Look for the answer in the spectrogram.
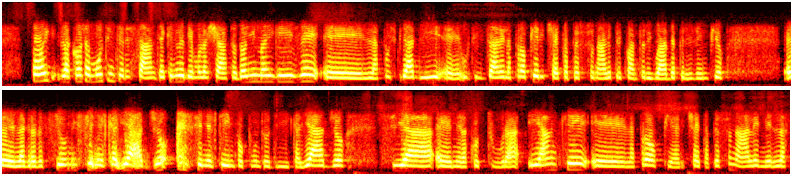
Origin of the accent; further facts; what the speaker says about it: Telve di Valsugana, Trentino-Alto Adige, Italy; pensi soltanto al mio paese, Telve di Valsugana, a ridosso proprio, le montagne a ridosso di questa valle, ultima valle, ultima propaggine del Trentino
